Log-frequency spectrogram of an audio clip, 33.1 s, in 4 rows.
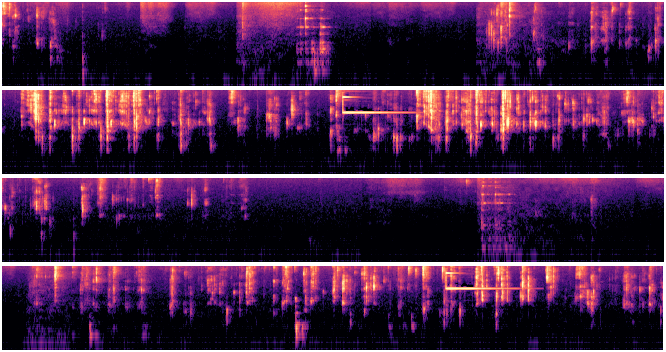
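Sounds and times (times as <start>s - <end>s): dog chewing and crunching: 0.0s - 1.3s, 6.0s - 19.7s, 25.2s - 33.0s
short steady beep: 12.6s - 13.4s, 30.4s - 31.6s.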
